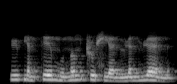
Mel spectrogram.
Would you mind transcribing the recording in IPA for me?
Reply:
y˥ p j ɛ˨ n k e˥ ɪ̯ m u˨˩ n̪ ɤ˥ ŋ ʈ͡ʂ u˥˩ ɕ j ɛ˨˩ n l ɥ ɛ˦ n m ɥ ɛ˥˩ n

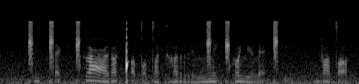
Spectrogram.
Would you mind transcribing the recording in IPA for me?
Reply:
ǁ i˦ ǁ æ̰˨˦ k ǁʰ ɤ˦ ʕ ɤ˧ ɾ ɒ˦ ǃʼ ə̰˨ dˤ ə̰˧ tˤ i˧ k ɦ ɒ˦ r ə˨ l ŋ͡ǁ e˦ ǁʰ ɔ˦ lʲ ɒ˨ l æ̰˦ ǁʰ ḭ˧ | b i˦˨ tˤ ə̰˧

